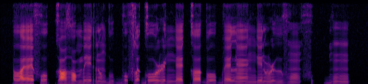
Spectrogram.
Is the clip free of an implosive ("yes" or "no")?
no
